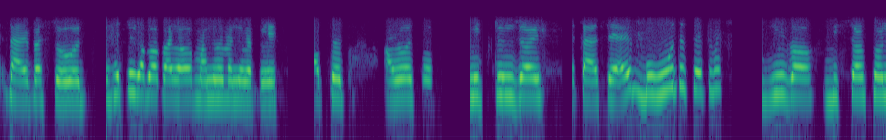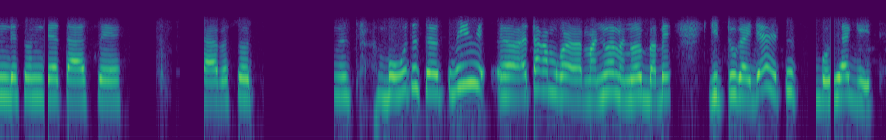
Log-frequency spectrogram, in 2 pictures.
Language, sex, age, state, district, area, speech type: Assamese, female, 18-30, Assam, Barpeta, rural, conversation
